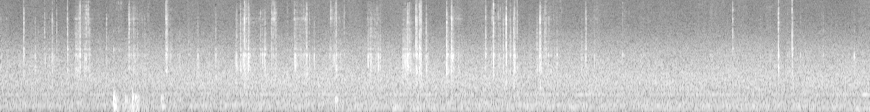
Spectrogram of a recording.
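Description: Small metal nuts being finger-tightened onto the center bolt of a bicycle seat's steel clamshell clamp, giving light scattered metallic clicks and ticks as the nuts turn and the ridged clamp pieces shift on the saddle rails. The clicks come in the first five or six seconds, with one dull knock about a second in.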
